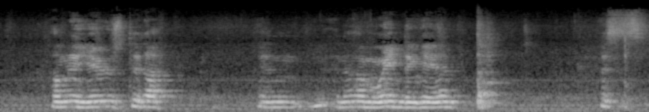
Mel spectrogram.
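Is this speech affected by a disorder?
Yes: Parkinson's; trouble in the throat while speaking.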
